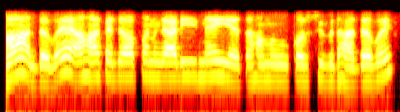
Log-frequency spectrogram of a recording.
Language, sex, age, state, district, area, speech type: Maithili, female, 45-60, Bihar, Araria, rural, conversation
